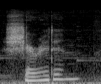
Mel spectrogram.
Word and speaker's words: Seireadan: and it's sister world Seireadan. Technically those should be pronounced Say-or-Shah and Sher-ri-dan, if we go by the original gaelic terms, Scottish and Irish respectively, but the issue is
